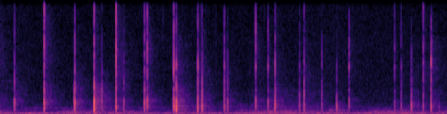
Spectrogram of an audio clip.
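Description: Long nails tap about two dozen times on the glass screen and edges of a glass and metal smartphone, held horizontally with the screen on. Each tap is a short, sharp click with a bright top that dies away almost instantly, over a low, steady background hum.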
